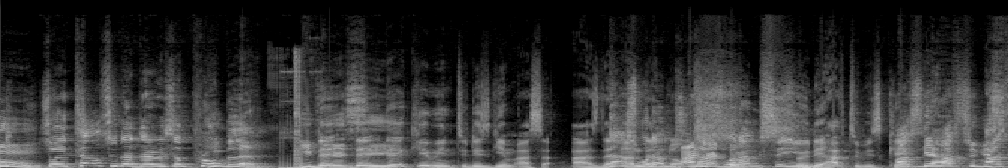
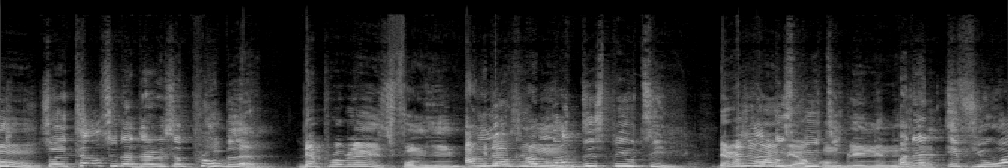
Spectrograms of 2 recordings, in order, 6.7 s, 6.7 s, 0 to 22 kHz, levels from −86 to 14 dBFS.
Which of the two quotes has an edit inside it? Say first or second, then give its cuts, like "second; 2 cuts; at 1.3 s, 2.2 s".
first; 1 cut; at 1.9 s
